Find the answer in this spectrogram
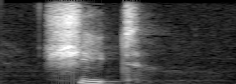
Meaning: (noun) A thin bed cloth used as a covering for a mattress or as a layer over the sleeper
- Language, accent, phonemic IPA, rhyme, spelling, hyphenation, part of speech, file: English, UK, /ʃiːt/, -iːt, sheet, sheet, noun / verb, En-uk-sheet.ogg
